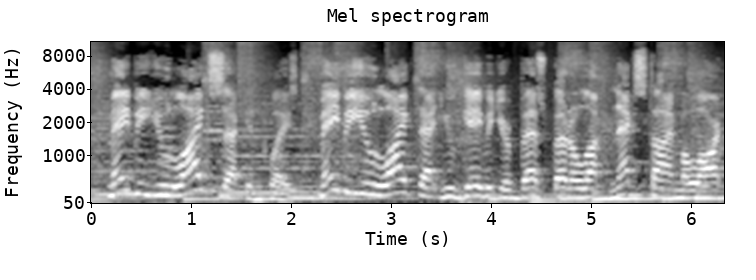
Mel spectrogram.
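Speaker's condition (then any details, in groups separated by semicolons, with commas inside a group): No condition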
